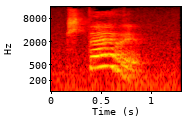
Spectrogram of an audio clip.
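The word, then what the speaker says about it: cztery: шибко швидко шибко ш це з читаємо як ч ч наприклад у слові чотири чтири чтири ч буквосполучення це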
